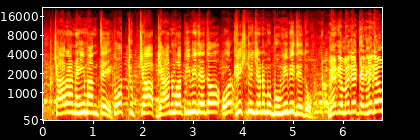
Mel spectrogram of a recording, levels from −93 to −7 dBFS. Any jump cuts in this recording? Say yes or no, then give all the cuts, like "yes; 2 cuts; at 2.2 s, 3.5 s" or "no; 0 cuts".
yes; 4 cuts; at 1.4 s, 2.2 s, 3.6 s, 5.5 s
